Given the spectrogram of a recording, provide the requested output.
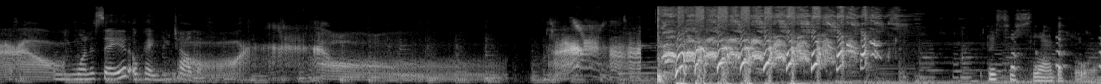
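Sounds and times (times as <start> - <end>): cat meowing: 0.0 - 0.8, 2.0 - 4.4, 5.4 - 6.5.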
